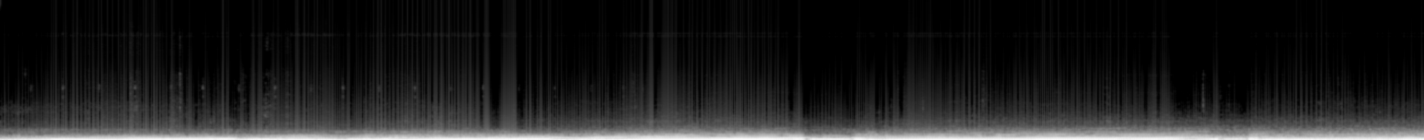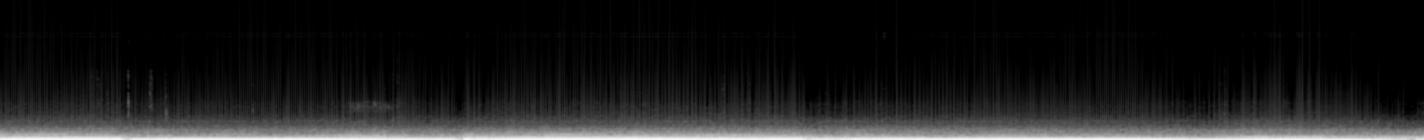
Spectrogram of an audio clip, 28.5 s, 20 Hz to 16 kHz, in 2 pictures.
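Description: Flash-tuned 9th-gen Honda Civic Si's 2.4-litre four-cylinder heard from inside the cabin, accelerating hard through the gears. Its pitch climbs and drops at each upshift, about three, eight and a half and twelve seconds in, then holds steady at speed before falling away as the throttle is lifted at the very end.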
